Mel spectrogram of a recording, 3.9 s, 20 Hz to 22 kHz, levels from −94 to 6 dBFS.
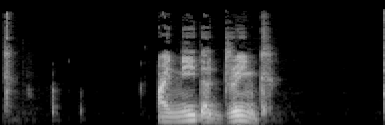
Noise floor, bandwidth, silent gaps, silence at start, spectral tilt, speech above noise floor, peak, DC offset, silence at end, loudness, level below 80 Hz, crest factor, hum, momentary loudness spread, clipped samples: -64 dBFS; 16 kHz; 3.27-3.31 s, 3.61-3.65 s; 0.05 s; -4 dB/octave; 45 dB; -2 dBFS; under 0.1%; 0 s; -19 LUFS; -64 dBFS; 22 dB; none; 12 LU; under 0.1%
